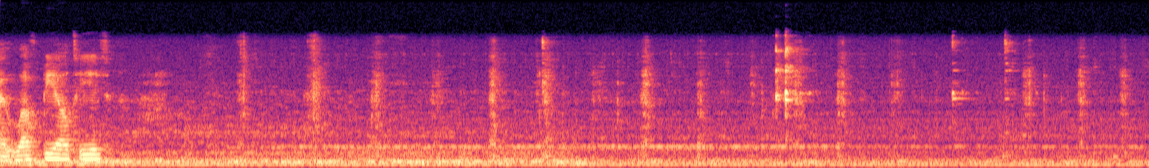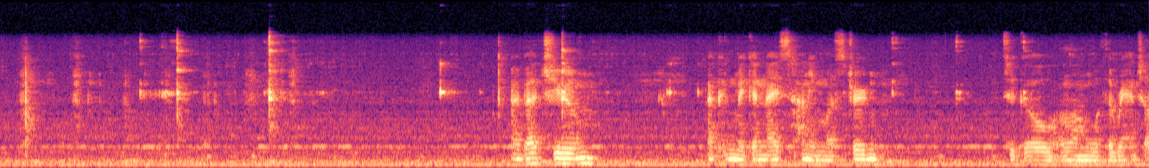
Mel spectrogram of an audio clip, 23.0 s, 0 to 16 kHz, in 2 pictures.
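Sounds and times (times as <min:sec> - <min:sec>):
chewing: 0:01.2 - 0:18.7.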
